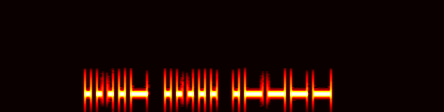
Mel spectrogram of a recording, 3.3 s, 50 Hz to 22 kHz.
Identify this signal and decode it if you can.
Morse code, heard as a keyed tone, about 28 wpm, 700 Hz. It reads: 451
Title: Three Challenging Letter-Number Combinations 28wpm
